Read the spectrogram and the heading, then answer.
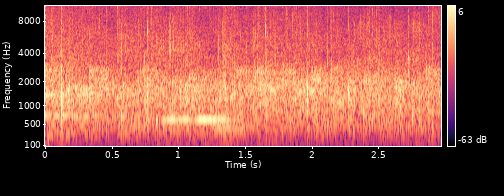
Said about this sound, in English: Dotted all around our church and right at the back there, quite a number of people who work for the National Health Service. Let's give them a great big clap.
